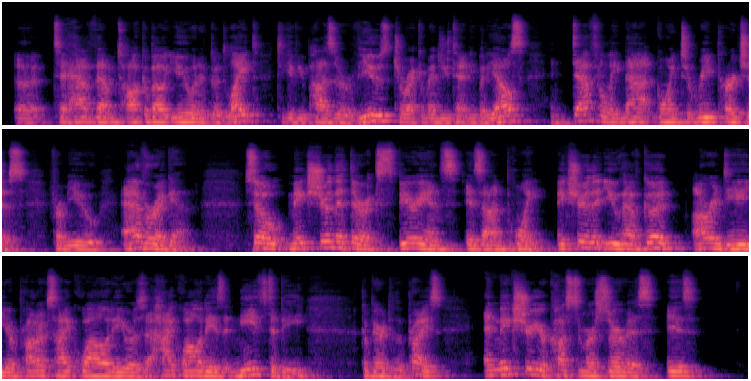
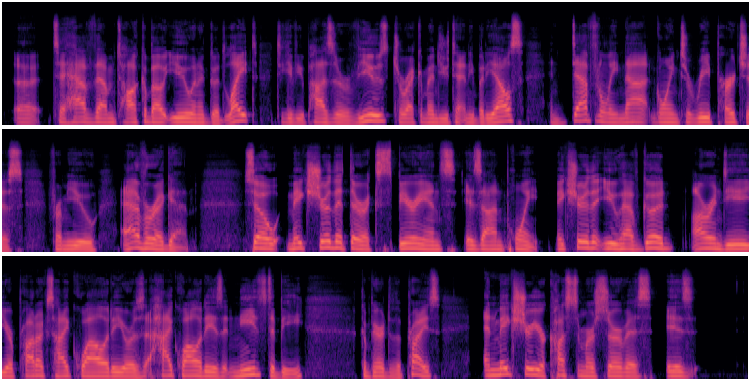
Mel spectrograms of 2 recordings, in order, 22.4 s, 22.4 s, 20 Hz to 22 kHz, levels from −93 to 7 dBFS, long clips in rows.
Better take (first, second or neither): second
